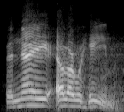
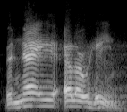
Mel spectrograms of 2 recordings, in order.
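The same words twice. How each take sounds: Both takes have the same delivery.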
